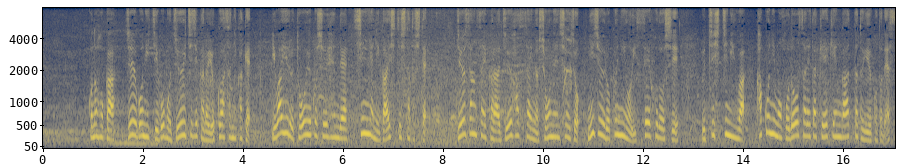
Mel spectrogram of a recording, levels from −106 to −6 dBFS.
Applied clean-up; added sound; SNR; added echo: none; none; none; none.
